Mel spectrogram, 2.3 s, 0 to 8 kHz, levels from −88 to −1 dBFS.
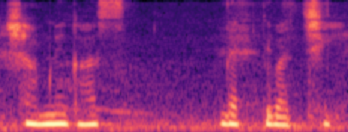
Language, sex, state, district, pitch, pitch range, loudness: Bengali, female, West Bengal, Alipurduar, 195 Hz, 190-205 Hz, -12 LUFS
